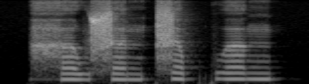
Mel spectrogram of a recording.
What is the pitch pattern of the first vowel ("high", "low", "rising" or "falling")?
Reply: low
